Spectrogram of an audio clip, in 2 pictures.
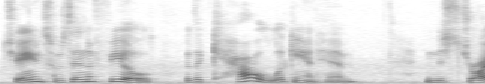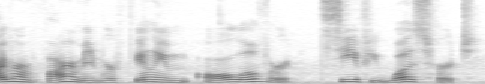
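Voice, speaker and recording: A woman's voice: mid-range voice, moderate pace, vocal fry, husky. A young woman reading a children's storybook aloud as its narrator. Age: young adult.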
